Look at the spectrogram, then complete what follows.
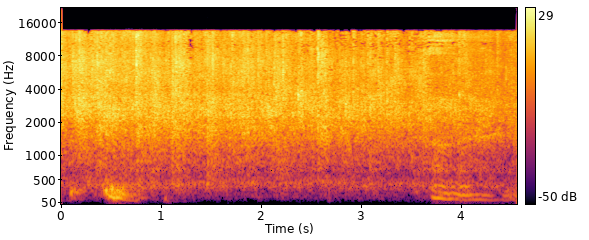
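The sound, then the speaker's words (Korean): A church audience claps steadily and loudly throughout, a dense, noisy wash of applause with a few brief low voice-like bursts mixed in near the start and end. “네, 박수 한번 칩시다.”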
